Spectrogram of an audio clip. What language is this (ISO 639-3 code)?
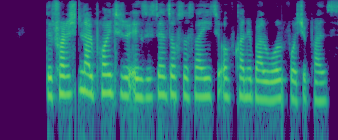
eng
